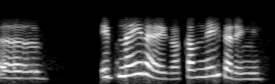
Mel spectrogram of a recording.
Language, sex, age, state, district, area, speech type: Urdu, female, 30-45, Uttar Pradesh, Lucknow, rural, conversation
